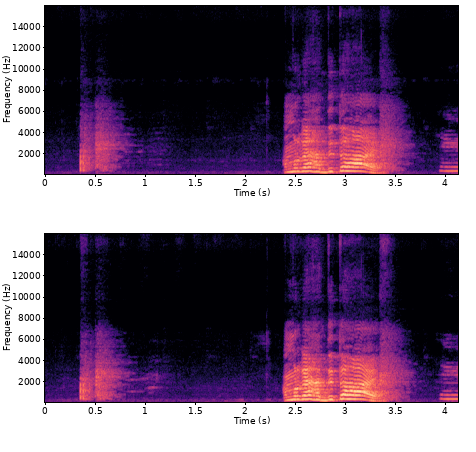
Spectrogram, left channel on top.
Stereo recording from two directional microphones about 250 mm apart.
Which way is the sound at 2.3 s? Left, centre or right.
Left.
